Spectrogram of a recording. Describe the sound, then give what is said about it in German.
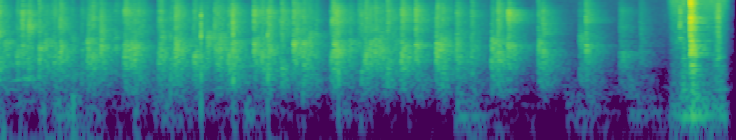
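A crowd claps steadily for several seconds, a dense patter of many hands, ending with a few louder claps just before it stops. “Applaus.”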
